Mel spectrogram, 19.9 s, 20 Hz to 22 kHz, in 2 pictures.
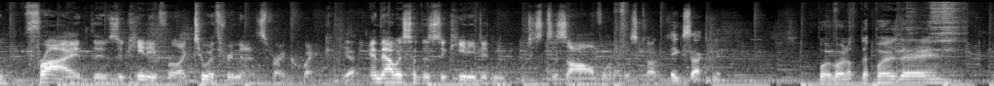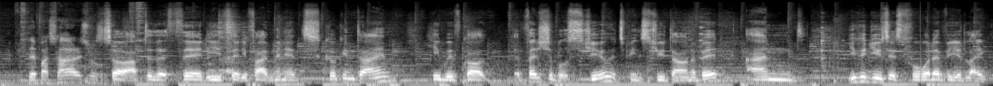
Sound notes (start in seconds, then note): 7.8 speaking Spanish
